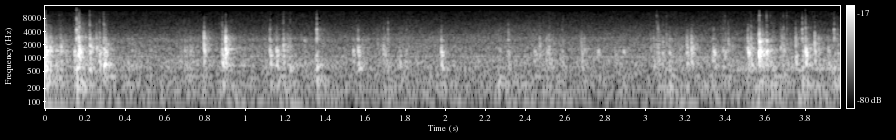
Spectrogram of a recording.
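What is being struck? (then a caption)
Plastic mechanical keyboard. Fingertips type and tap on the keys of a full-size backlit plastic mechanical keyboard with a hollow case. Quiet, irregular clicky keystrokes come in uneven bursts, each a short, dry, bright tick with almost no ring and no low end.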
